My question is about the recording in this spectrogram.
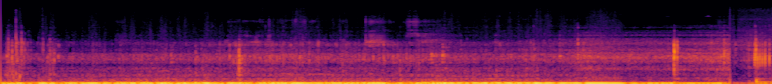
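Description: Low rumble of wind and road noise on a camera mounted on the front of a moving bicycle, with a few light ticks and rattles. The rumble drops away sharply near the end as the bike slows at a junction.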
